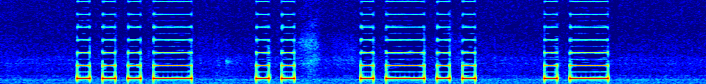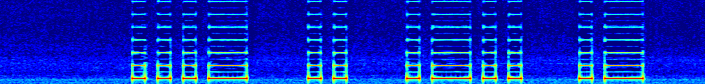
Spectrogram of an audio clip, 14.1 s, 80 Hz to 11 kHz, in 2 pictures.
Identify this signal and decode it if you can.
Morse code, heard as a keyed tone, about 9 wpm, spaced as for 8 wpm, 830 Hz. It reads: VILA VILA
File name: cw / py2lcd / 07-PY2LCD-Li��o 7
